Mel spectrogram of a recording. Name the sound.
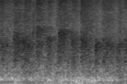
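audience applause welcoming a speaker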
